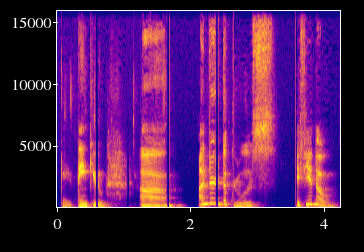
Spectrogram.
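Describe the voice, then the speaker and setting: A woman's voice: mid-range voice, low-quality recording. A woman with a Filipino accent speaking as a lawyer in formal cross-examination, putting leading questions methodically, item by item.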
